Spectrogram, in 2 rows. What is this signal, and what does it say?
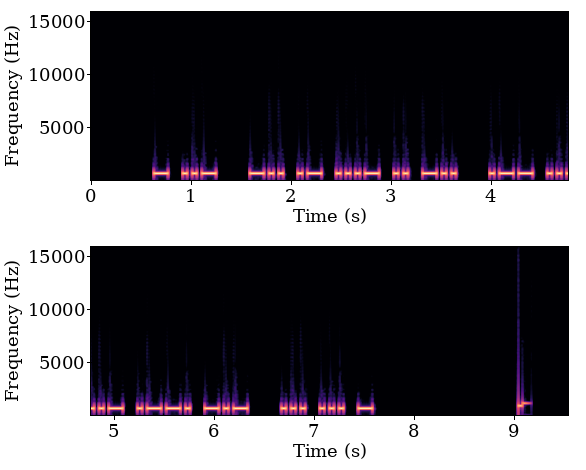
Morse code, heard as a keyed tone, about 25 wpm, 700 Hz. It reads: TU DAVID W4PK SST
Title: K1USN SST QSO Practice - 25wpm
